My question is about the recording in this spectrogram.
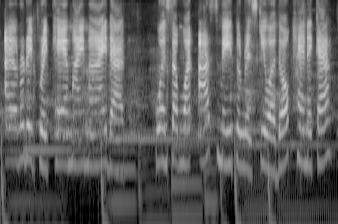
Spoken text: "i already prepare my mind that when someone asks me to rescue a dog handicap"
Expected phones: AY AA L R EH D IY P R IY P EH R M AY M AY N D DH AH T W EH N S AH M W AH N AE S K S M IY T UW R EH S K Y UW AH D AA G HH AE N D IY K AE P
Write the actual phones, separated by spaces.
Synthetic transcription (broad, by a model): AY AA N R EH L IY P R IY P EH M AY M AY D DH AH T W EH N S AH M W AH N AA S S M IY T UW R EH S K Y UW AH D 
